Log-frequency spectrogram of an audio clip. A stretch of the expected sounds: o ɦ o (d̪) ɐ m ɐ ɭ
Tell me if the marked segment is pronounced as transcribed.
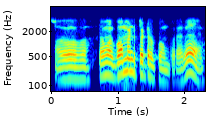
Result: no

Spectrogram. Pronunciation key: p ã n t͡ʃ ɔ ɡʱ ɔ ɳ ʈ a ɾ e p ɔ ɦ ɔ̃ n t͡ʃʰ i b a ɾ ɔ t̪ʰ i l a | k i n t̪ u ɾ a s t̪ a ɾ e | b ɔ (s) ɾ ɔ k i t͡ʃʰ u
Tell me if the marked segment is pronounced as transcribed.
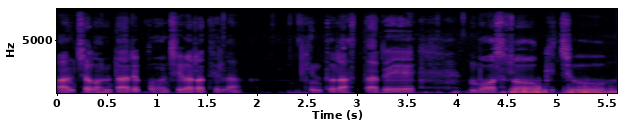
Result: yes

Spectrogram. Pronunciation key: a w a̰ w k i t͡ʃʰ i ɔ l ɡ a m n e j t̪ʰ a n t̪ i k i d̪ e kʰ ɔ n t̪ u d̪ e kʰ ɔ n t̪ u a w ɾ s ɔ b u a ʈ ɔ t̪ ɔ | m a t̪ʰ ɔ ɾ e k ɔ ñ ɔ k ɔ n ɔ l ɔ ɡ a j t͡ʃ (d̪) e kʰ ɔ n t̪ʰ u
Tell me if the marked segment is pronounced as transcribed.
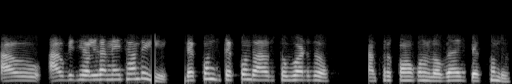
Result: yes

